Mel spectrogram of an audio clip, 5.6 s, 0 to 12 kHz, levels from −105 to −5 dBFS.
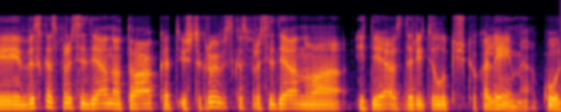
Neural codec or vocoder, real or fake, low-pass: none; real; 7.2 kHz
